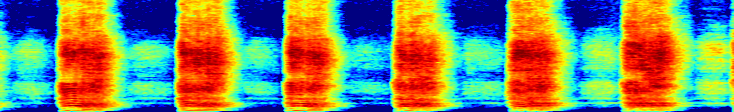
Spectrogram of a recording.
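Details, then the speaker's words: Sneezing after deliberately sniffing pepper: six loud, forceful sneezes in quick succession, each with a sharp inward breath first. The sneezer says they have sneezed loudly all day and their throat hurts. "oh i hate the pepper hey hey hey [Music] oh see what it does to me but i had a good request for my number one fan to do this that was a lot of sneezing"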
